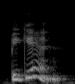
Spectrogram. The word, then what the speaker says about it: begin: let's take that word we say vegan or begin or begin well we say begin so the second syllable is the one we are stressing or accenting and i'm gonna put an accent over that second part of the word begin all right let me get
